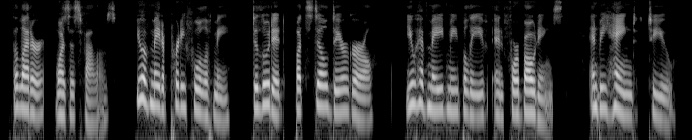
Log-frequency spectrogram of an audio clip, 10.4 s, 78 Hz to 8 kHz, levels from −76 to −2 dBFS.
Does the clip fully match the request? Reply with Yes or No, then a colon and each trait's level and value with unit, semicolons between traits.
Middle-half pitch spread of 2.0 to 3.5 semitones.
No: average, 4.0 semitones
